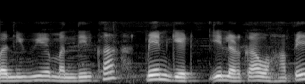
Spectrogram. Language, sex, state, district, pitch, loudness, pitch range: Hindi, female, Haryana, Charkhi Dadri, 180 Hz, -16 LUFS, 170-205 Hz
